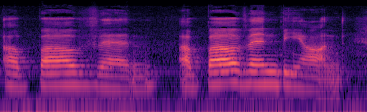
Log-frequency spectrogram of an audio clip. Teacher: the v sound links to the a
